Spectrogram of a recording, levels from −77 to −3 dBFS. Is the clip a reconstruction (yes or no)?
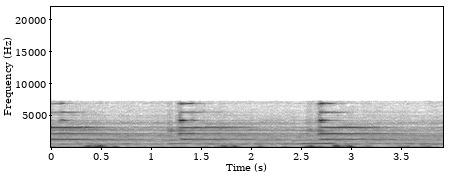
yes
